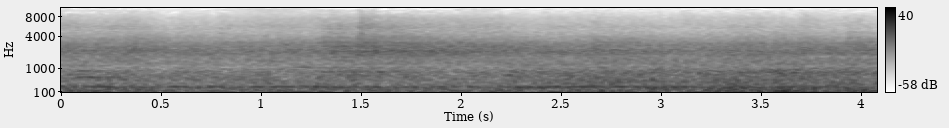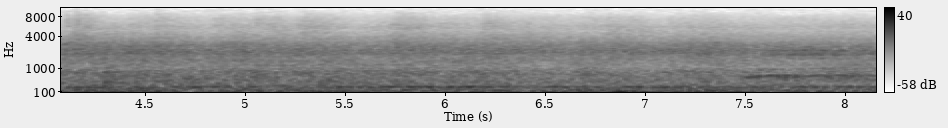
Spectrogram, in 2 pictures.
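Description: Hockey sticks clack against a puck and each other.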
